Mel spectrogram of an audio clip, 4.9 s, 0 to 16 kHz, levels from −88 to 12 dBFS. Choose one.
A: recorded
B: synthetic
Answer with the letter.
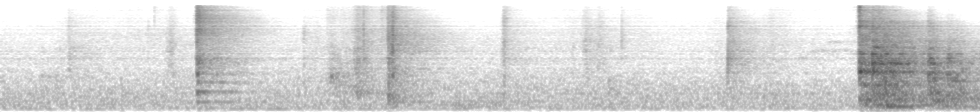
B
